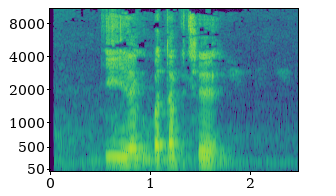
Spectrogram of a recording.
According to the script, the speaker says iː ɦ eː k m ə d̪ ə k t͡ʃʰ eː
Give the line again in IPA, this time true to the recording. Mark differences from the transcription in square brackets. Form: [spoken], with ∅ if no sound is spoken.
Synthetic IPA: iː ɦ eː k [b] ə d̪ ə k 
